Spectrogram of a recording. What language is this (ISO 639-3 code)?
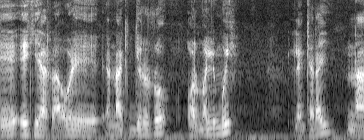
mas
